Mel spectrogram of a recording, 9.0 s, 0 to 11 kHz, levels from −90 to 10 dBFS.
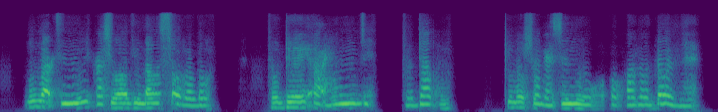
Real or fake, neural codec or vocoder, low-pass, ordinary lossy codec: fake; codec, 16 kHz, 0.5 kbps, FreqCodec, smaller model; 7.2 kHz; AAC, 32 kbps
